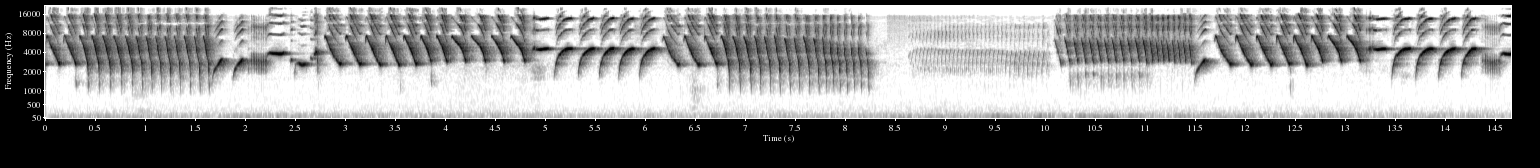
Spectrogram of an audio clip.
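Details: Canary singing to coax young canaries into song: long bouts of rapid, rattling trills and sweeping slurs, with a quiet pause of about two seconds partway through.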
